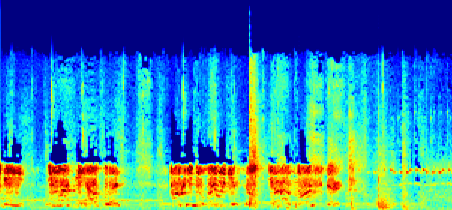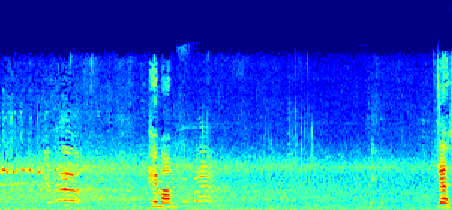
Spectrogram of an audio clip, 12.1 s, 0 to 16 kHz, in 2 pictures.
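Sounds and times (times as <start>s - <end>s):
low outdoor rumble: 5.7s - 12.0s.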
